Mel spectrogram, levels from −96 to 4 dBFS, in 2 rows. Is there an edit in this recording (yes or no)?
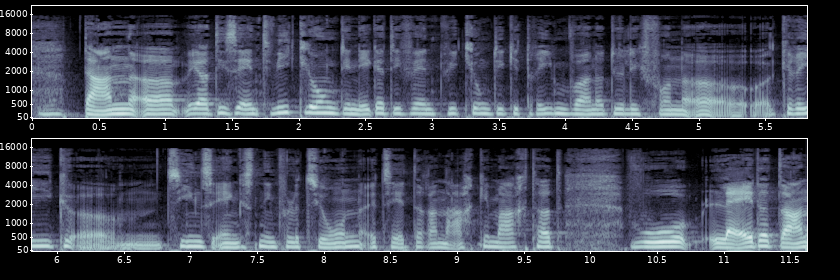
no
